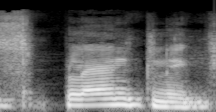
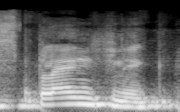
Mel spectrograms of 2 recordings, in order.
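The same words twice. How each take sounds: The two takes are said the same way.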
